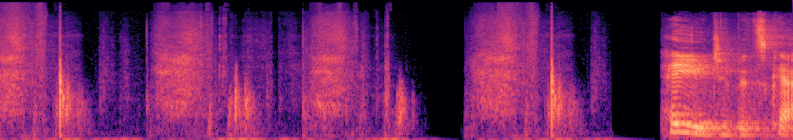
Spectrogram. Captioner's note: pages turning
